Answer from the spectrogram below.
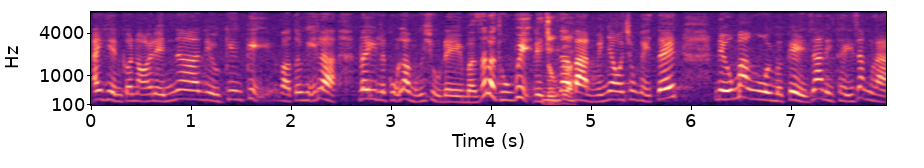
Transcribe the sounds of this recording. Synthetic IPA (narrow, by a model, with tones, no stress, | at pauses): ʔa˧jŋ̟hi˧˨ənkɔ˨˦nɔ˨˦jɗe˨˦n˧ɗi˨˩əwki˧ənkḭ˧˨vaː˨˩t̪o˧jŋḭ˧˥laː˨˩ | ɗə˧jaː˨˩kʊ̰˧˥ŋ͡maː˨˩o˨˩tkaː˨˦t͡ɕu˧˩ɗe˨˩maː˨˩zə˦˥t̚laː˨˩u˨˦vḭ˧˨ɗe˧˩˨t͡ɕŋ͡mt̪aː˧ɓaː˨˩nvəː˨˦jɲa˧wt͡ɕɔ˧wŋ͡mŋa˨˩jt̪e˦˥t̚ | ne˨˦wmaː˨˩ŋo˨˩jmaː˨˩ke˧˩zaː˧t̪ʰi˨˩t̪ʰə˨˦jza˨˩ŋlaː˨˩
